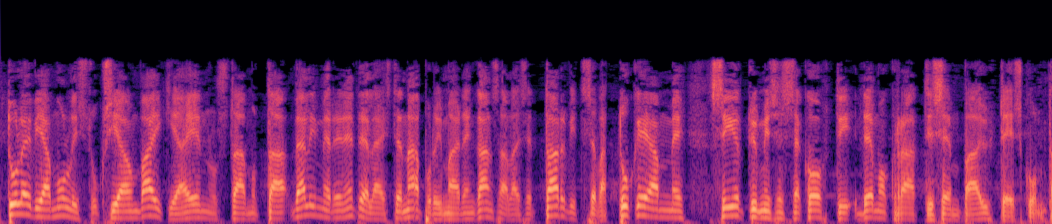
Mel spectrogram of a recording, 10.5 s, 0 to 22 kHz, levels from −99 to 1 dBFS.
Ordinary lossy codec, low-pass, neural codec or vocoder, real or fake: Opus, 64 kbps; 7.2 kHz; none; real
